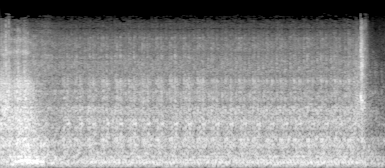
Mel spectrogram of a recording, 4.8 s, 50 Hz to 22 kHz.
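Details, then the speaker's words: Ford 6.0 Powerstroke diesel that runs rough when cold (sticking injectors), in the 70s°F: steady, even cranking with no weak cylinder. The scan tool's relative compression test agrees, so compression is normal. "Another good thing, even though the computer's checking it, just use your ears. You can listen to the motor. It sounds consistent, so it's not going to be a problem."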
